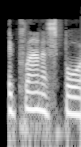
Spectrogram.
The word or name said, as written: aplanospore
